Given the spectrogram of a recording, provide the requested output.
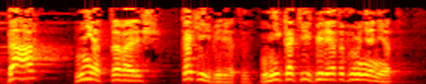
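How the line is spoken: Sharp shout. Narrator (Russian): Трапецкая резко крикнула

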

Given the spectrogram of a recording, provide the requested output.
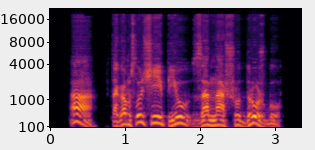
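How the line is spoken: Cheerful shout. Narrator (Russian): весело крикнул он

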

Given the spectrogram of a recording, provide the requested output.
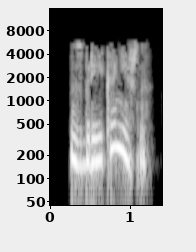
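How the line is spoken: Very calm. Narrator (Russian): очень спокойно сказала я

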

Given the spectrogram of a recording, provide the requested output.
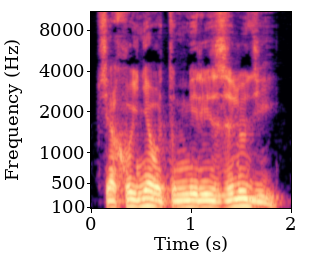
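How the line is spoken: Grumbling mutter. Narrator (Russian): буркнул Реднек

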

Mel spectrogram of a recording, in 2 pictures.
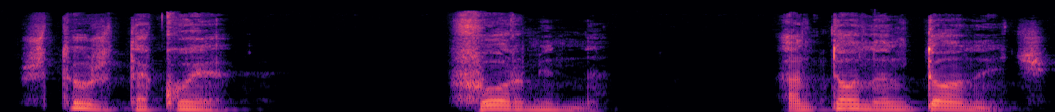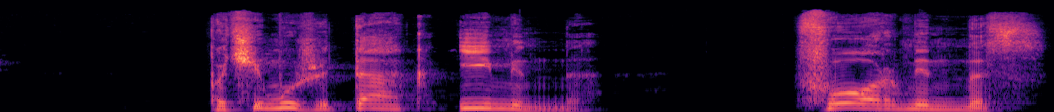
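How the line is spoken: Timid question. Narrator (Russian): робко спросил наш герой

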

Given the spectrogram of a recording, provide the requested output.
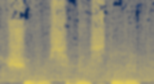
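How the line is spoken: Muttered. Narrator (Russian): пробормотал я

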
